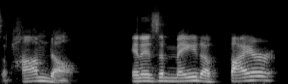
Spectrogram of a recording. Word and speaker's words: Heimdall: That's how you pronounce it, Heimdall.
